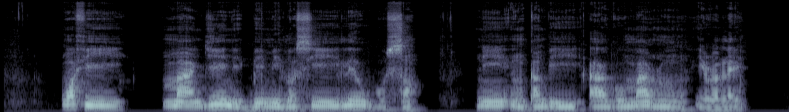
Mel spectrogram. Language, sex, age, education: Yoruba, female, 30-45, tertiary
